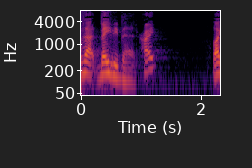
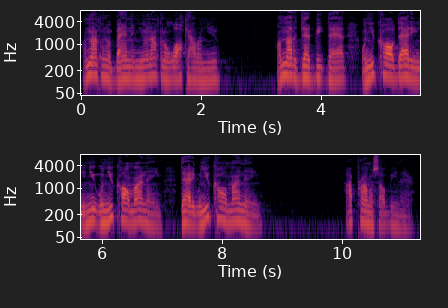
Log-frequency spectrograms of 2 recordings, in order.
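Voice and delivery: soft fatherly promise; tender reassurance; 3 semitones lower, 6 dB quieter than usual. Acted. God as Daddy promising to stay, soft reassurance. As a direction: reassure gently, voice kept quiet. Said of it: "He'll speak into your hearts".

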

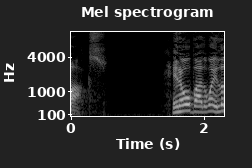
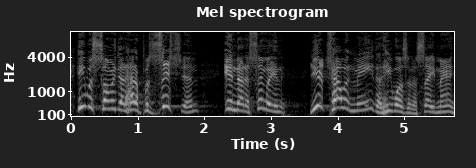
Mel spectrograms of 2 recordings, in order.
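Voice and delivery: rising, louder preacher's build; preaching at full force; 8 semitones higher, 4 dB louder than usual. Acted. Preacher stirring the congregation, rising and louder. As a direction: preach it hard, higher and louder.

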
